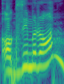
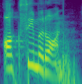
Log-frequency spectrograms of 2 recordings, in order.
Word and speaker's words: oxymoron: It's not oxymoron, but it is correctly pronounced as oxymoron.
